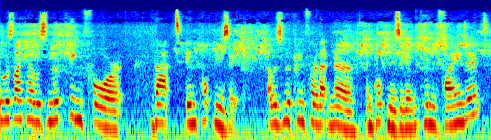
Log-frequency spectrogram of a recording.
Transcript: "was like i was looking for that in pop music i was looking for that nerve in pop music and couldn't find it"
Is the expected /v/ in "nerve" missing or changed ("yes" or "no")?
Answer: no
